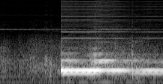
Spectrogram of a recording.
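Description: Faint shortwave radio hiss. About a second in, music cuts in abruptly: sustained electronic keyboard chords, heard through a shortwave receiver.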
